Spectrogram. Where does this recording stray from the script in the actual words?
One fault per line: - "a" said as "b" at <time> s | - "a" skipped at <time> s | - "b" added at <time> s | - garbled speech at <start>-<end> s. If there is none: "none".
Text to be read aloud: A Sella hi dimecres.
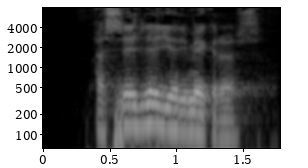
none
